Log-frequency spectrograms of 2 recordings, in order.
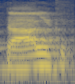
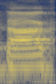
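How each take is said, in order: First: The word is said with an L sound. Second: The word is said without any L sound. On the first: The speaker calls it wrong. "इसको वाल्क और टाल्क कोई नहीं पढ़ेगा भाई" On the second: The speaker calls it right. "इसका pronunciation सही टाक होता है, क्योंकि एल साइलेंट है"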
